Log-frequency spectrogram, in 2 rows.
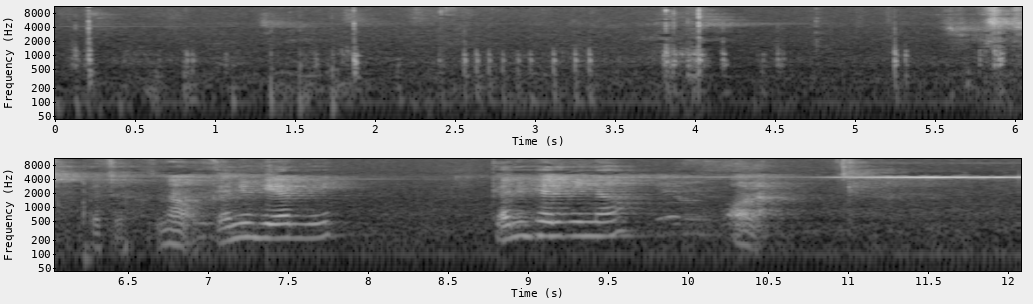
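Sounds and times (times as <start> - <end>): microphone handling noise: 0.0 - 7.2.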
